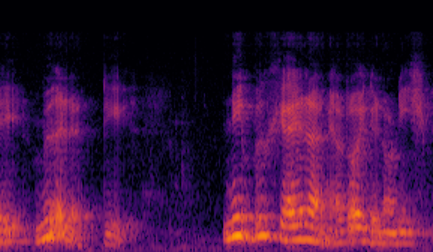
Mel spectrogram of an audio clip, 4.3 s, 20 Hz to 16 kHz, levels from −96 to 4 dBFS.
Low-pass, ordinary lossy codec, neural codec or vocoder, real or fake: 9.9 kHz; MP3, 96 kbps; vocoder, 22.05 kHz, 80 mel bands, WaveNeXt; fake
